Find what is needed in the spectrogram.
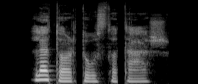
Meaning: arrest (seizure of person to be taken into custody)
- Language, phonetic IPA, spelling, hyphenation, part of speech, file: Hungarian, [ˈlɛtɒrtoːstɒtaːʃ], letartóztatás, le‧tar‧tóz‧ta‧tás, noun, Hu-letartóztatás.ogg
